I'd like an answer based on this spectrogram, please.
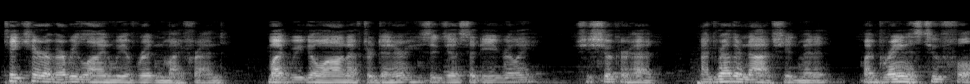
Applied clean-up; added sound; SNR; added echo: neural separator model SepFormer DNS4.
